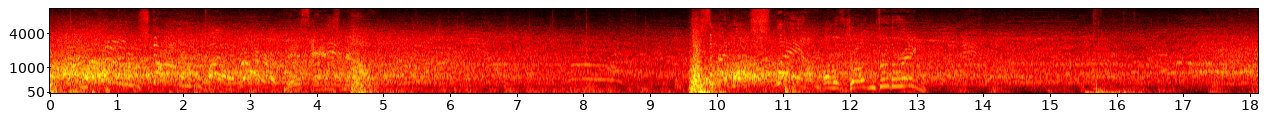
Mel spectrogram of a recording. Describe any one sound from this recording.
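A large crowd cheers and shouts loudly in an echoing arena.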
